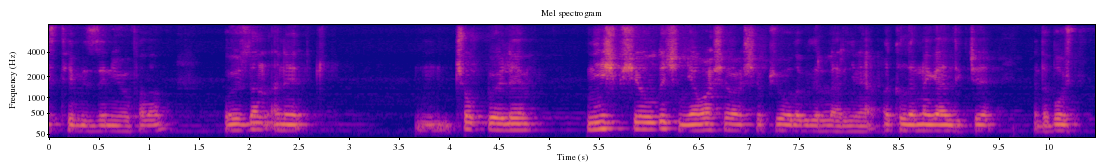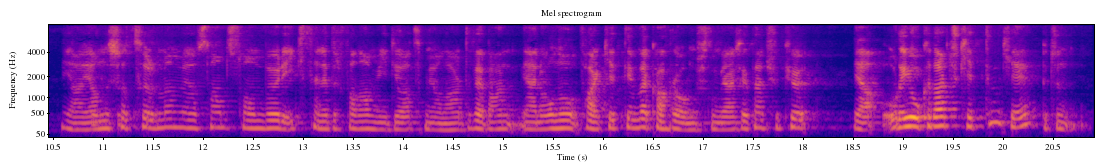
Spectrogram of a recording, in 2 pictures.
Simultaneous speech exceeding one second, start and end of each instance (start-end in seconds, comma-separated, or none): none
